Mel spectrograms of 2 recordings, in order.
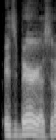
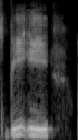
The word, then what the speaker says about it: Berrios: It's Berrios. It honestly kind of sounds just like it's spelled just like it sounds. It's Berrios.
